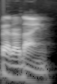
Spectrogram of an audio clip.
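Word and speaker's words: paradigm: एक और रूल जी का ये है कि जी इज not pronounced before M, यानी जी एम से पहले भी प्रोनाउंस नहीं किया जाता, वो साइलेंट होता है। मिसाल के तौर पर डायफ्राम, फ्लैम एंड पैराडाइम, तो यहां पे जी will be silent because it is coming before M.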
